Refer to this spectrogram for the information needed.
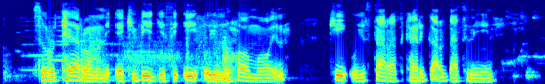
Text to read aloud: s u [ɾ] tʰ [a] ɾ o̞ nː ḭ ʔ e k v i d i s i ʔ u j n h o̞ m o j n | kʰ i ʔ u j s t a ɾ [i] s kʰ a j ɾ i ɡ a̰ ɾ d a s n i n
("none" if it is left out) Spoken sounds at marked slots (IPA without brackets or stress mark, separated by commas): ɾ, e, a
